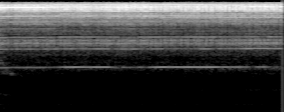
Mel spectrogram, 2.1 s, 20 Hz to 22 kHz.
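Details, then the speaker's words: Bulldog F1 RC car motor being run in on a 12 V bench supply, current dropping from 0.25 to 0.17 A; steady high thin whine with no clicks, likely drivetrain ringing; normal motor and gear whine. "Still ringing like a bell. Actually, I think it's just the drivetrain, isn't it?"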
